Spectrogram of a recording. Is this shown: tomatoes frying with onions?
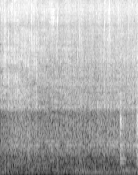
yes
